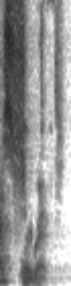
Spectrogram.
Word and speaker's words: sCrypt: Is it, and I mean sCrypt, is it sCrypt or is it sCrypt? Oh, it's sCrypt. Okay. Yeah. So, all right, off to a good start. Right, so, sCrypt it is.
